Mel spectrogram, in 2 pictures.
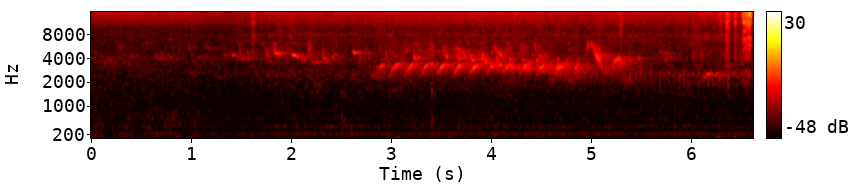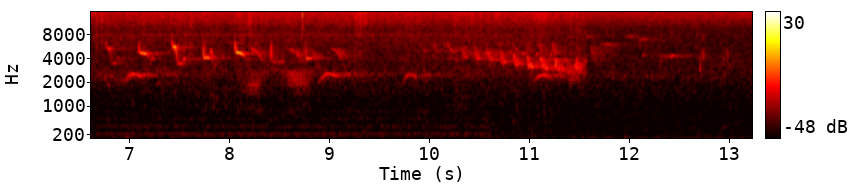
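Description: Faint songbirds singing: rapid repeated trills and short chirps and whistles, overlapping. A faint steady low hum runs beneath and stops about ten and a half seconds in.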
